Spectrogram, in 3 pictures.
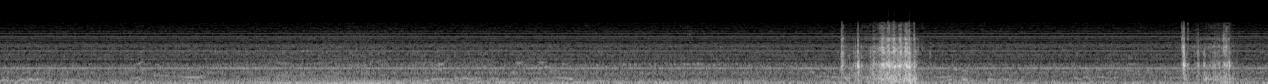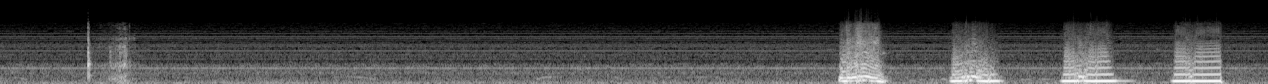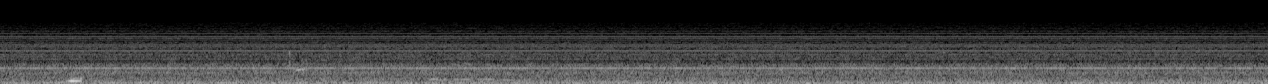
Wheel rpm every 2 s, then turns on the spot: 0, 0, 0, 0, 10, 0, 0, 0, 0, 0, 0, 0, 0, 0, 0, 0, 0, 0, 0.
8-10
